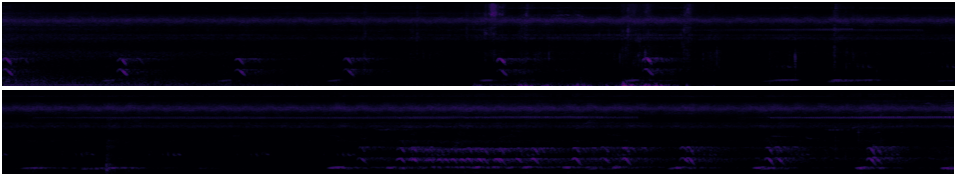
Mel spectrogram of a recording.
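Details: Gibbon, known locally as ungka, calling during mating: series of clear hooting notes repeated rapidly, a low rumbling burst partway through, then a faster run of paired higher and lower hoots building toward the end.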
